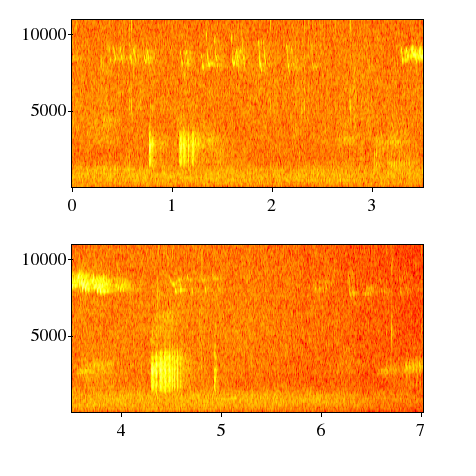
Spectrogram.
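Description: Small birds calling over a steady outdoor background noise: short chirps about a second in and a louder one a little past four seconds, with thin, very high twitters in between.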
